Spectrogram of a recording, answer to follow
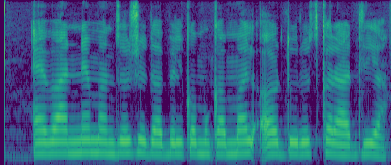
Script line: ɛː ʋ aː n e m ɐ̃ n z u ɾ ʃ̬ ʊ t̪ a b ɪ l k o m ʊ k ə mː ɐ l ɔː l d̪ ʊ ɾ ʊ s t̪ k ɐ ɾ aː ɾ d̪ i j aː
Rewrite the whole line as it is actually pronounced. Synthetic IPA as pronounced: ɛː ʋ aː nː e m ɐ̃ n z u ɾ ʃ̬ ʊ d̪ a b ɪ l k o m ʊ k ə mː ə l ɔː ɾ d̪ ʊ ɾ ʊ s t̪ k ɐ ɾ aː ɾ d̪ i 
